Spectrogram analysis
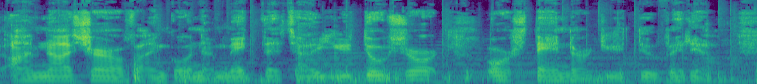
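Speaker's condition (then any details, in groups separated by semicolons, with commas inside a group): Ataxia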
